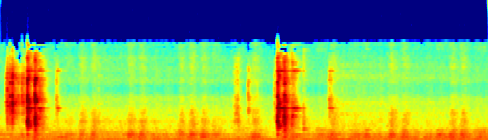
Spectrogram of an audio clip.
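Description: Clear glass rods being snapped to length by hand: two sharp snaps with a brief ring, about half a second in and again about three and a half seconds in, over a steady low hum.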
